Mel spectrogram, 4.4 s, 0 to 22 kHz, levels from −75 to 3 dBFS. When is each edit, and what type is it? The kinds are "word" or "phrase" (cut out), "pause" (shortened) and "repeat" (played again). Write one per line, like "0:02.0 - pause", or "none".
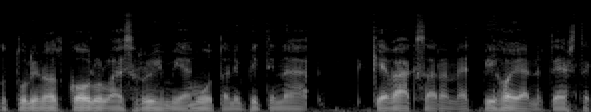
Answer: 0:01.4 - word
